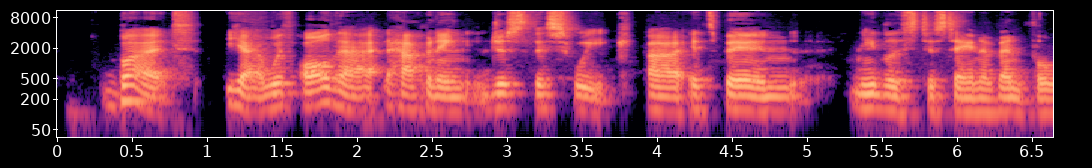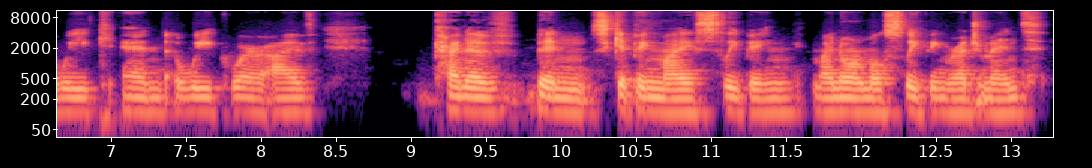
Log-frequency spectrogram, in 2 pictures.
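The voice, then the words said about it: Rough, worn-out voice. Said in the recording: “you can kind of hear it in my voice, like just the crassness of it. It's getting worse now.”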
